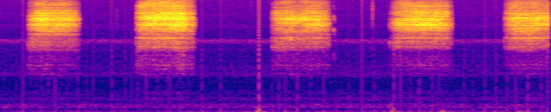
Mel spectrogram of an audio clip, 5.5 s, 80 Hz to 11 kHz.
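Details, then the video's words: Seven wild barn owl chicks in a nest box hiss for food during the mother's feeding visit; five loud, airy snoring rasps at an uneven pace, some longer than others, with light thumps in between. "Barn Owl Mother's Amazing Feeding Routine with Her 7 Babies"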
